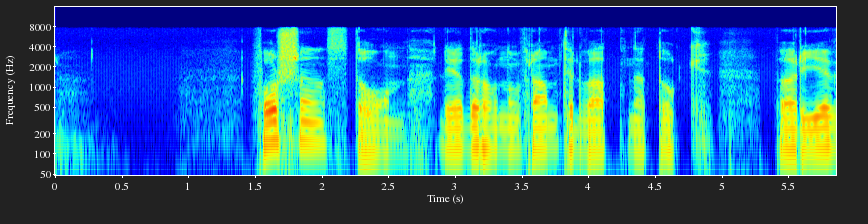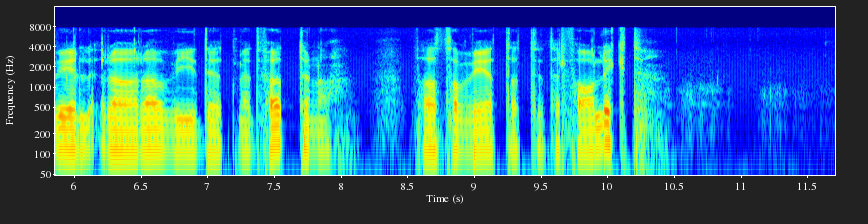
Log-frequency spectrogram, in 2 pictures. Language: Swedish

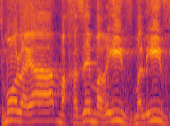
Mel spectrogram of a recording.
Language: Hebrew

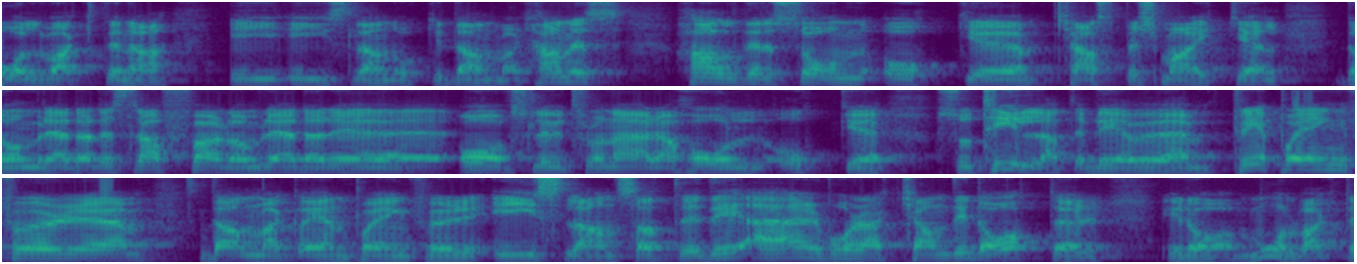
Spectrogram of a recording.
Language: Swedish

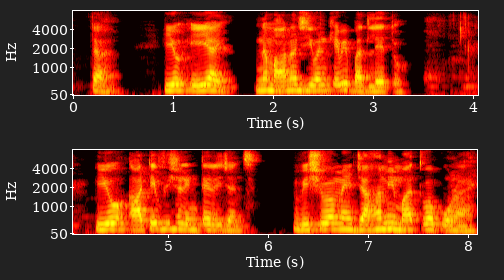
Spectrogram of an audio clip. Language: Sindhi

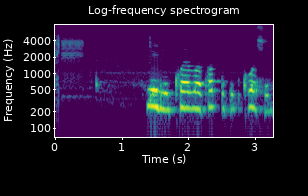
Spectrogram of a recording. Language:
Icelandic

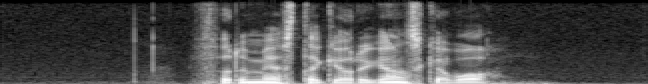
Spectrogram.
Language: Swedish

